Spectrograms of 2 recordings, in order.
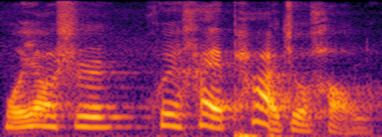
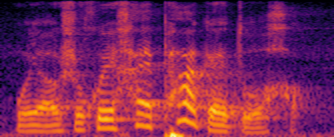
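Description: First: 音调高、声音大地抱怨; 不耐烦地念叨. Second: 低声反复念叨; 嘟嘟囔囔地重复. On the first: (小伙子不停地高声唠叨) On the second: (小伙子平淡地又念叨一遍) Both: A narrator's reading. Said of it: "不停地唠叨".

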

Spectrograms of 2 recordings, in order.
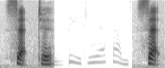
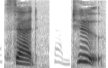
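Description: First: "said to" with the d held, unreleased; lost plosion. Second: Said in the usual way. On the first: Shown as a demonstration. Teacher showing learners lost plosion in "said to". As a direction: run "said to" together, stopping the d silently. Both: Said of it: "会有一个失去爆破的现象".

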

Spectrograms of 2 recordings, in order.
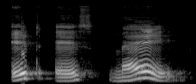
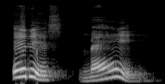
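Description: First: Slow "It is May" with gaps between words; slow teaching model of "It is May". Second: Said in the usual way. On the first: Shown as a demonstration. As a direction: separate each word of "It is May" for learners. Teacher models phrase word by word.

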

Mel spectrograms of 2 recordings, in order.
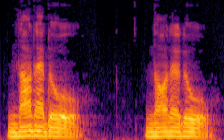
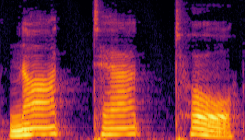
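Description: First: "not at all" as no-da-dall; slow, smoothly joined "not at all"; natural flapped linking. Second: "not at all" as slow no-ta-tall; syllable-by-syllable linking demo of "not at all"; linked with true t. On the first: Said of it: "所以它自然连读状态下的一个读法". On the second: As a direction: carry each clear t onto the next word in "not at all". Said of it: "都可以连在一起". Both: Shown as a demonstration.

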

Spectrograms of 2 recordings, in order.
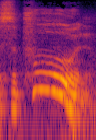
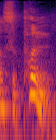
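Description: First: "spoon" as "supuuun", the vowel stretched out; slow, exaggerated long vowel in "spoon". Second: "spoon" cut short as "supun"; a short, quick vowel in "spoon"; wrong short vowel. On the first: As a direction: draw out the oo of "spoon" very slowly before the n. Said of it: "它先有长音啊". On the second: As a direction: say "spoon" with no long vowel, straight onto the n. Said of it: "不要发成spoon". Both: Shown as a demonstration.

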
